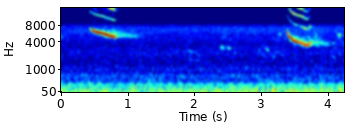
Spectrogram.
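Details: Two high, thin descending whistles from a blackbird, each sharp and brief, spaced roughly three seconds apart with quiet between them.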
